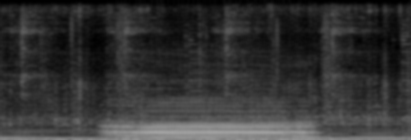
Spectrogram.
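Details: Cows roaming the fields, calling their friends to come home to the barn: one long harmonic moo of about a second, steady in pitch and falling off at the end, over a low continuous tonal hum.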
